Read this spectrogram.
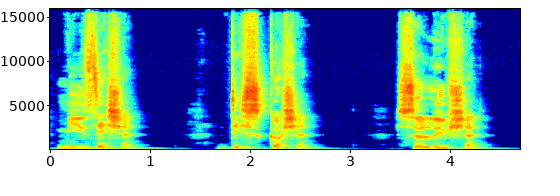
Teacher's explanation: we have some schwa sounds that are less emphasized with the sh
